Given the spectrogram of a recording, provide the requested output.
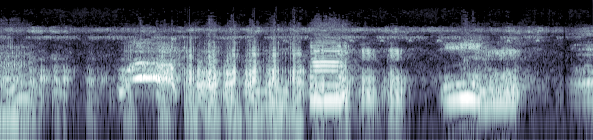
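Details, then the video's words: Hippopotamus honking in a pulsed series: short rising-falling honks, then a quick stuttering chain of grunts, a steady braying note, and a final pair of honks. "som de hipopótamo, Hippo Sound"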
